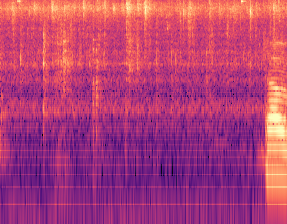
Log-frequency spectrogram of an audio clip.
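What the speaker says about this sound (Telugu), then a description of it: "ఆ మెంతెం కూర కొంచెం అందులో నూనెలో వేగిన తర్వాత మంచి వాసన వస్తుంటుంది." Fenugreek leaves and onions fry in oil with a steady, fairly quiet sizzle and crackle. A short burst of a voice comes in right at the end.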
